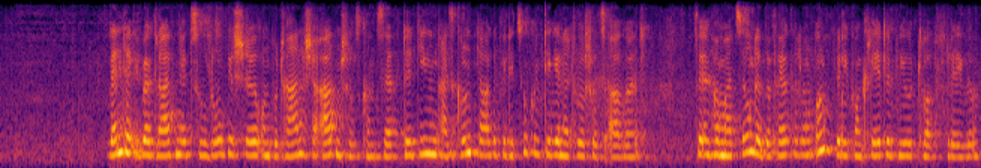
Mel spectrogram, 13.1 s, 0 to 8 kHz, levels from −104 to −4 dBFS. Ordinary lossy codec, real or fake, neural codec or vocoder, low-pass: Opus, 32 kbps; fake; codec, 24 kHz, 3 kbps, HILCodec; 7.2 kHz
